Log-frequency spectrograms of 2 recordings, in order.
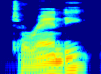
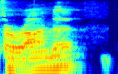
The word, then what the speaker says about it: Tyrande: But we also have Tyrande, I think is the pronunciation. And I call it Tyrande.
